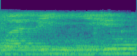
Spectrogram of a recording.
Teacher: kalau bertemu wau dia langsung monyong bersuara u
